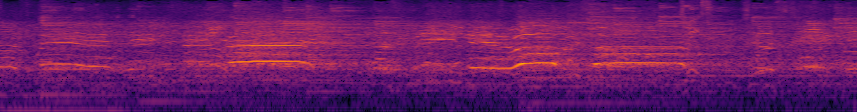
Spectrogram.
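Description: Acoustic guitar played live over a venue PA, with long held wordless voice notes rising over it, some sliding up at the start, and crowd noise in the room.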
